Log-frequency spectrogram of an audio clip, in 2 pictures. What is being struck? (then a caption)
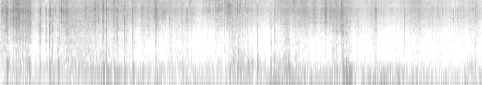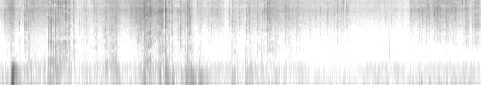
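Polyethylene foam packaging sheet. A white polyethylene foam packaging sheet, rolled into a thick tube, is squeezed, twisted and rubbed with both hands. It makes a steady stream of soft crinkling, crunching and tearing-like rustles with bright hiss and low rumbling handling noise. One sharp, louder snap stands out about halfway through.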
